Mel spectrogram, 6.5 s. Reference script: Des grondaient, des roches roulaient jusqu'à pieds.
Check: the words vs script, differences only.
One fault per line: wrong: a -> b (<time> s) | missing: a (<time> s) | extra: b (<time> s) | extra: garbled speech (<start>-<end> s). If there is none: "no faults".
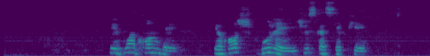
extra: voix (1.8 s)
extra: ses (4.9 s)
